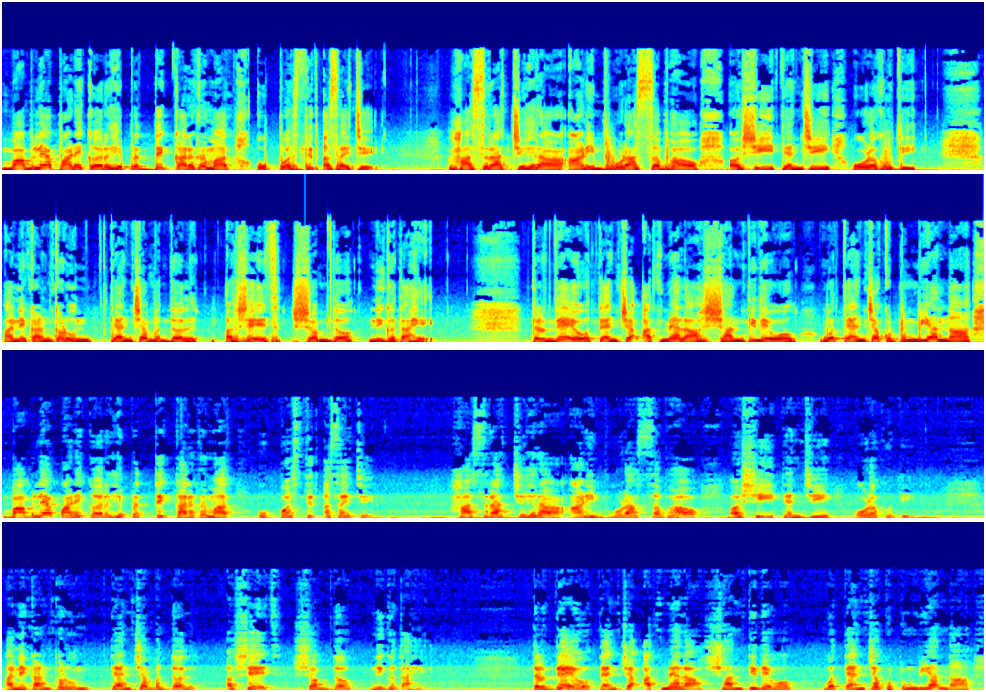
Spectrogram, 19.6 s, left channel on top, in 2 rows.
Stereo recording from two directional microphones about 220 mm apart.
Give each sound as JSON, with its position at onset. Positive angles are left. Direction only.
{"t": 0.1, "sound": "speech", "side_deg": 55}
{"t": 9.8, "sound": "speech", "side_deg": 55}
{"t": 15.1, "sound": "speech", "side_deg": 55}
